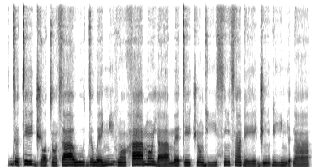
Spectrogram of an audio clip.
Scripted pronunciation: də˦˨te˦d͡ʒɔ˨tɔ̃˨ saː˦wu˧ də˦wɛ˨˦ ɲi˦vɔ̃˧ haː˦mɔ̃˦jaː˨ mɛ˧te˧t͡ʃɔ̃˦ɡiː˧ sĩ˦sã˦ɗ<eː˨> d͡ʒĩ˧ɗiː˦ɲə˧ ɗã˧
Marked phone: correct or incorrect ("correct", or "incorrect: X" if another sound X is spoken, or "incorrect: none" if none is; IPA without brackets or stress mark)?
correct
